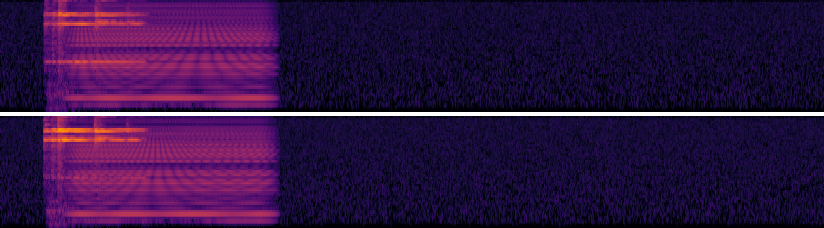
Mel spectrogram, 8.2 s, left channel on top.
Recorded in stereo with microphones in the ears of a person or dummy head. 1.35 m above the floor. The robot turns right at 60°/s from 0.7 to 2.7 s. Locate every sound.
0.4 s a doorbell: 35° right, 2.5 m; by 1.5 s 10° left, 2.5 m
